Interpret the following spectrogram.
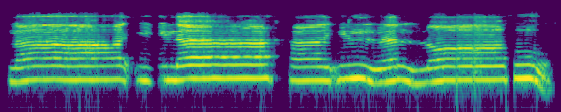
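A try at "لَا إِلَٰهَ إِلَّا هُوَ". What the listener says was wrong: ইল্লাল্লাহ কোথায় পেলেন আপু? আছে কি এখানে? ইল্লাহু, ইল্লাহু।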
